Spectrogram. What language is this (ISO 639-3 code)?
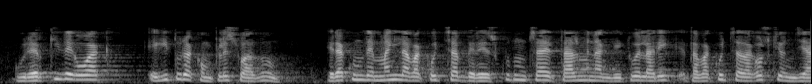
eus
